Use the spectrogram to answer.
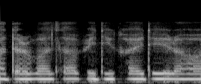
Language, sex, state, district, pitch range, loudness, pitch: Hindi, female, Arunachal Pradesh, Papum Pare, 245-255 Hz, -19 LUFS, 250 Hz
